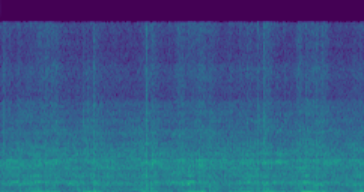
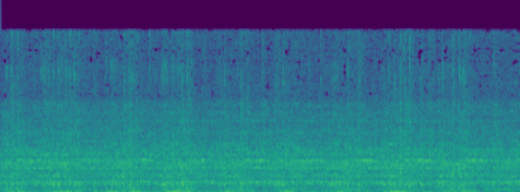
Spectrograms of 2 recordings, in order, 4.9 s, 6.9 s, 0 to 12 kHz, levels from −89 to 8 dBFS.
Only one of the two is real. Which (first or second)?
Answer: second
